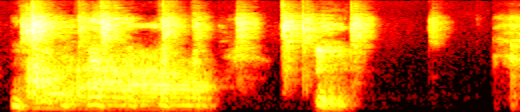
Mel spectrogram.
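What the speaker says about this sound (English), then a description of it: "My dog is, she's excited" An excited pet dog whimpering and whining in high, wavering cries close by, a few short bursts separated by brief pauses.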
